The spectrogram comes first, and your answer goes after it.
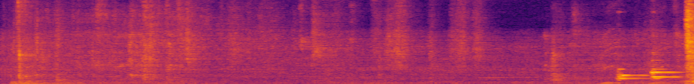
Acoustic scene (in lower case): elevator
